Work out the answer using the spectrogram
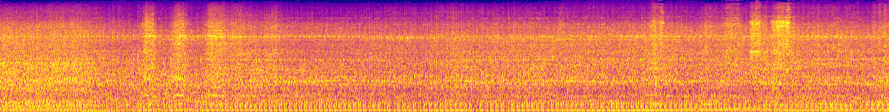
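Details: Poulan Pro zero-turn mower, sat about a year or more, with blades engaged: steady engine drone holds even through forward and reverse, quiet muffler, no spindle grinding or bearing noise; runs surprisingly well despite its rough condition.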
